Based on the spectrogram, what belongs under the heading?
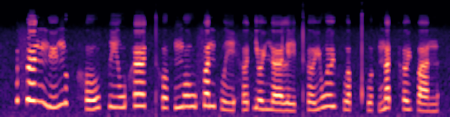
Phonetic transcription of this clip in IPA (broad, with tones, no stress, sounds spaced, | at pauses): f œː˥ n ŋ yː˨˥ ŋ ʊ˨˥ k̚ h o˨˥ w p iː˧ w h œː˥ t̚ t̪ʰ ʊ˧ k̚ ŋ o˥ w f ɐ˥ n kʷ iː˨˩ h ɵ˨˥ t̚ j ɵ˧ ɥ n̪ œː˨ l iː˨˩ t̪ʰ ɵ˨˥ ɥ w ɵ˥ ɥ kʷ ɐ˨˥ p̚ kʷʰ ɐ˨ k̚ n̪ ɐ˥ t̚ h ɵ˧ ɥ p ɐ˨ n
